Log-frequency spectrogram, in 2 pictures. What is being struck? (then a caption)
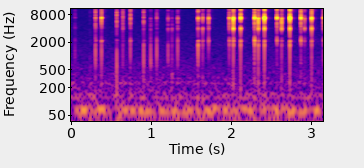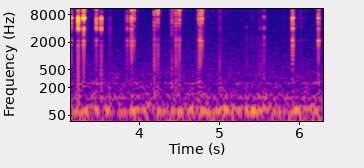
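Glass jar filled with candle wax. Long nails tap and scratch a clear glass jar filled with green wax candle, making a quick run of about 28 sharp, bright clicks. The clicks are very short and dry with almost no low end, and a few of the strongest ones in the middle carry a faint high glassy ring.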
